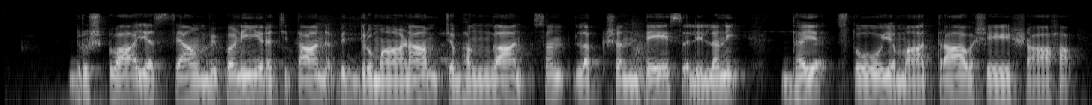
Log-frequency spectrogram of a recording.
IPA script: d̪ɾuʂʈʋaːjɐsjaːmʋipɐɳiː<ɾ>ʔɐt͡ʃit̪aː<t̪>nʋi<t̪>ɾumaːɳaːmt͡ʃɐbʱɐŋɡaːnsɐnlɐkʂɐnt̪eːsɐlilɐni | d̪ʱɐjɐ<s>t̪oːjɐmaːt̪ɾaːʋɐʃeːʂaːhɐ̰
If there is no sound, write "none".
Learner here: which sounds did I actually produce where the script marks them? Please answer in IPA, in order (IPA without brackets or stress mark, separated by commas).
ɾ, none, d̪, s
